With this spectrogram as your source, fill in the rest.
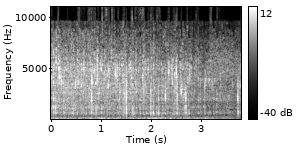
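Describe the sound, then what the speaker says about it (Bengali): Small salted, turmeric-rubbed pieces of snakehead (shol) fish frying in hot oil, giving a loud, steady, dense sizzle with crackling spatter throughout, close by and with no talk. "আর এই মাছগুলোই একে একে তেলের মধ্যে দিয়ে সুন্দর করে ভেজে নেব"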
